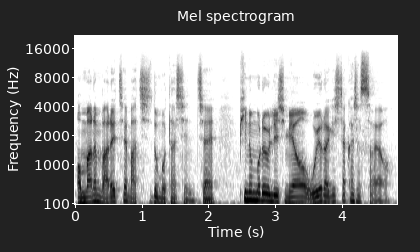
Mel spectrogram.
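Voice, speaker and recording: A man giving calm scripted first-person narration for a radio story. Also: medium pitch, brisk.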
